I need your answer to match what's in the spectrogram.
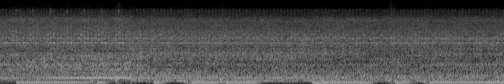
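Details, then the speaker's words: Ford PX Ranger diesel, warmed up, just after oil, oil filter, fuel filter and air filter change: steady even idle with low regular chug, no knocks, no oil light or leaks; normal idle. "Sounds like it's working. Just making sure I can't see anything obviously leaking out of what I've done."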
